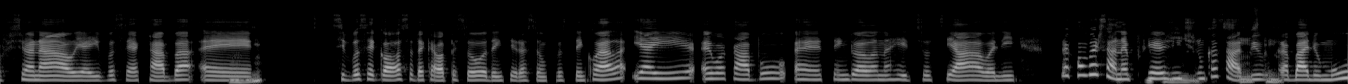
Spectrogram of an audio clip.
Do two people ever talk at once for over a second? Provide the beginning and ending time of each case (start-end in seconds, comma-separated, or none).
11.5-12.8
